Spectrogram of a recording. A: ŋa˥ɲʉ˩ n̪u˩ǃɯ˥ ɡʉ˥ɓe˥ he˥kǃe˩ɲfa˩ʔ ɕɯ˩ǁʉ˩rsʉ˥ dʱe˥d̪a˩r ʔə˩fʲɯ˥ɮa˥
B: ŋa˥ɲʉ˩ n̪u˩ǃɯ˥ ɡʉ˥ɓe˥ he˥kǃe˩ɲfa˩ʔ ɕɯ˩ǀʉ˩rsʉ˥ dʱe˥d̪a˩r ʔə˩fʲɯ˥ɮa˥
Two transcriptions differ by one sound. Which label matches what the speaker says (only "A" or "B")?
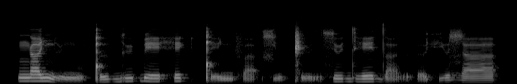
A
